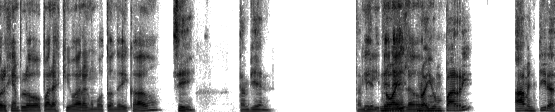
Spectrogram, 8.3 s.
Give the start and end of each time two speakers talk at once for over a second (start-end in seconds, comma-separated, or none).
5.4-6.7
